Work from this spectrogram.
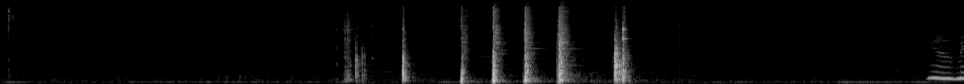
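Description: A hammer strikes the edge of a tin sheet, first with a few soft taps and then with six sharp, ringing metallic blows spaced about half a second apart. A voice begins right at the end.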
